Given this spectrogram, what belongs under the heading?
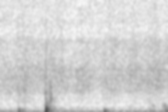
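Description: Ground beef fries in a pan with a quiet steady sizzle, broken by a few sharp scrapes and taps of a utensil stirring it, no voices.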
